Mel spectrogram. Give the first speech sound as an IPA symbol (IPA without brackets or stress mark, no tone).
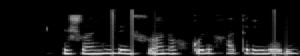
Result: ʒ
